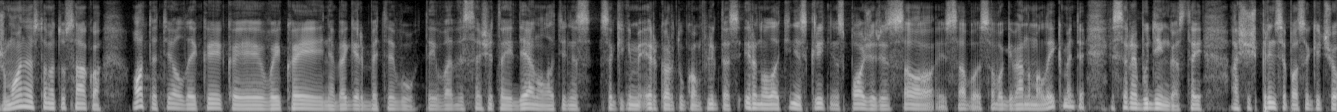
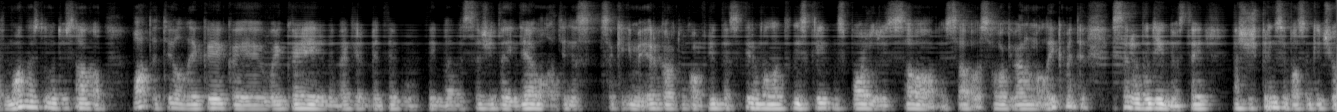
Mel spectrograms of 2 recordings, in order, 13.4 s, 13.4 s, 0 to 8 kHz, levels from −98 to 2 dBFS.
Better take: first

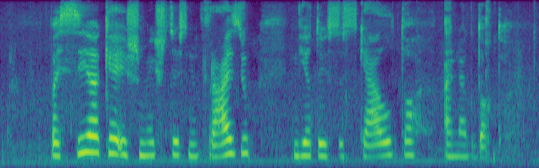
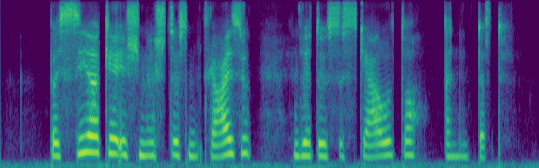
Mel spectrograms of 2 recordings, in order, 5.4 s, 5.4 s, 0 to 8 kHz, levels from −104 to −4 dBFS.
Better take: first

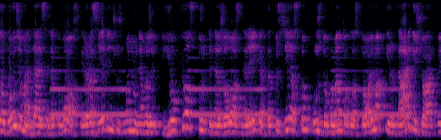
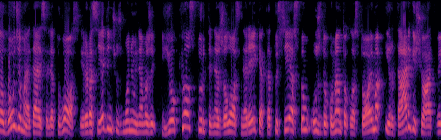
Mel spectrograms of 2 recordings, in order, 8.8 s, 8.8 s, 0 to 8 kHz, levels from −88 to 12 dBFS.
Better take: second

